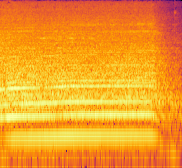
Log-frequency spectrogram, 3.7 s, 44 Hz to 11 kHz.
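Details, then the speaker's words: Stihl BG86 two-stroke blower after carb adjustment (L→H→LA) that cured it dying at idle: high, steady drone at high RPM, revving slightly higher, no surging or dying, then winds down; running perfect. "But now it's running perfect now. Like, up, not dying. It's staying running, and I like the RPMs as far as the high side goes too. So it's revving just a little bit higher."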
